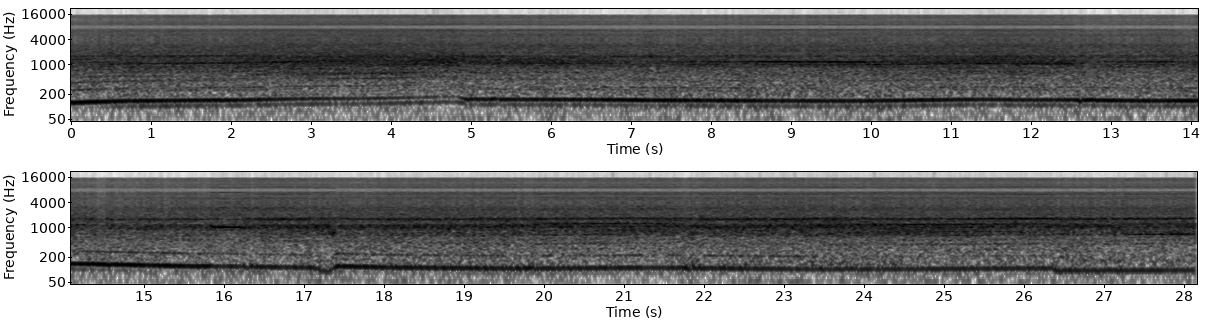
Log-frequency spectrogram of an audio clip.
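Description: Motorcycle engine running at road speed under loud wind rush on the microphone. The engine note changes pitch a few times and dips briefly about two-thirds of the way through as the revs change.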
